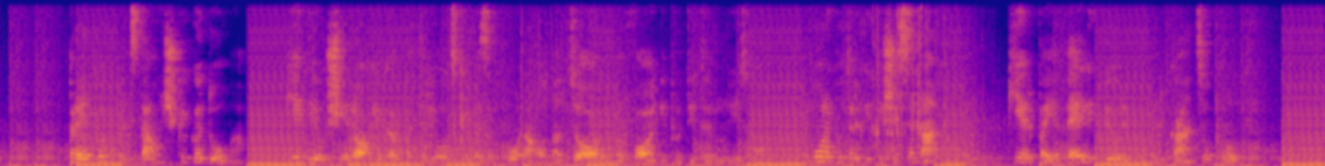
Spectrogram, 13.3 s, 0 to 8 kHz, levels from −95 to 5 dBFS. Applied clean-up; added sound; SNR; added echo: none; Gunshot, gunfire; 3 dB; reverberation time 0.3 s.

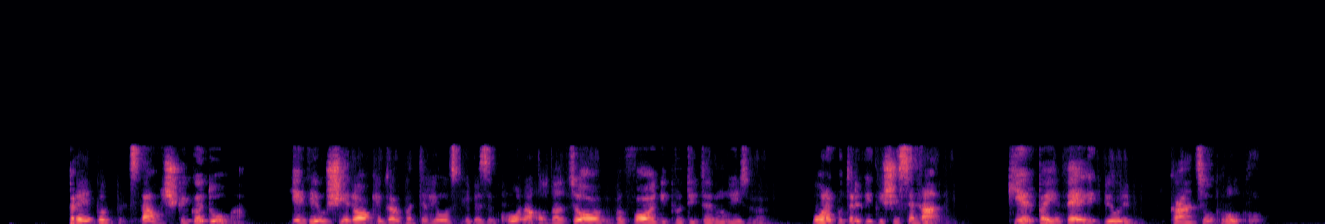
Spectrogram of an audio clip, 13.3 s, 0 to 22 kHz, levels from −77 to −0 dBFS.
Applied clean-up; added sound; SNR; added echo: neural mask model DeepFilterNet 3.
